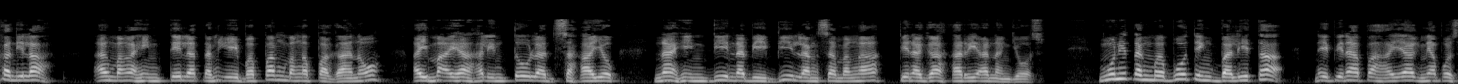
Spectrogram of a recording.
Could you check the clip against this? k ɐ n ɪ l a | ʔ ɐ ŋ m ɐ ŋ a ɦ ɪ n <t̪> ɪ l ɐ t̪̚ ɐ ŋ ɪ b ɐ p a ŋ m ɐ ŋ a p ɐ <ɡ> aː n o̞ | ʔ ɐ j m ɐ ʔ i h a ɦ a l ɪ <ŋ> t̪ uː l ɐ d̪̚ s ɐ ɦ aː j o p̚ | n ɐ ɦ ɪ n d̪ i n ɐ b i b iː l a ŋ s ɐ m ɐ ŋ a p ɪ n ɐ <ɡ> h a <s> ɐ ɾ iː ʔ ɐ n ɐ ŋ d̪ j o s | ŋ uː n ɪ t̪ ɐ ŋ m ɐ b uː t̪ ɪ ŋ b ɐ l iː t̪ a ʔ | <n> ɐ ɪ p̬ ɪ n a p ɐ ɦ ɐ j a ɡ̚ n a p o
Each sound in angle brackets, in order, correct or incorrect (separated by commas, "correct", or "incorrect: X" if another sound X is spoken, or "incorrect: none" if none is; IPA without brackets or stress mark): correct, correct, incorrect: n, correct, incorrect: h, correct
